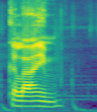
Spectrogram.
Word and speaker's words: climb: और CLIMB है, तो इसे हम पढ़ते हैं क्लाइम।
